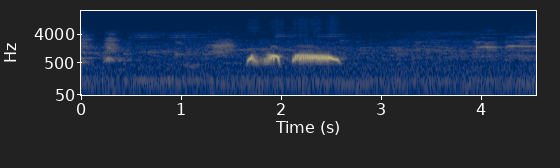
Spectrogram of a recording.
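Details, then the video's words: Spotted dove used as a decoy, cooing to stir rivals to fight: a short double hoot, then one drawn-out, even coo ending in a slight downturn, with faint higher chirps from other birds before and after. "Chim Cu Mồi - cu gay kich boi nhanh noi gù hieu quả, cu gáy thúc đấu"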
